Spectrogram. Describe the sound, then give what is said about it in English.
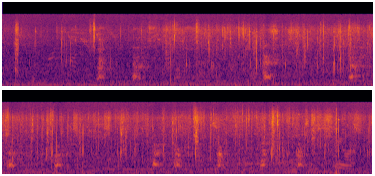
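A dog barks aggressively in repeated sharp bursts throughout, amid a busy, noisy outdoor scene with people talking in the background. “This dog is after everyone. He attacks everyone that comes by, and the lady gets angry when they try to get the dog away.”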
